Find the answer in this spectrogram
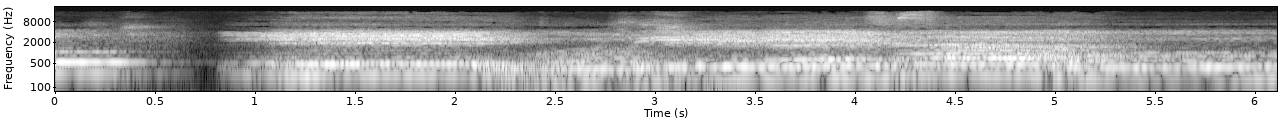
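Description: A slow church hymn sung in long held notes, with a brief breath break under a second in and the melody stepping down at about two and five seconds.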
